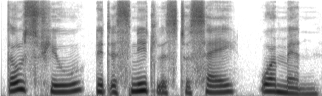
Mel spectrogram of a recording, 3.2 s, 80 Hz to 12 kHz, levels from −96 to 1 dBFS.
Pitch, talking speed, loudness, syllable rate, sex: 185 Hz, 165 wpm, -18 LUFS, 4.3 syllables/s, female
